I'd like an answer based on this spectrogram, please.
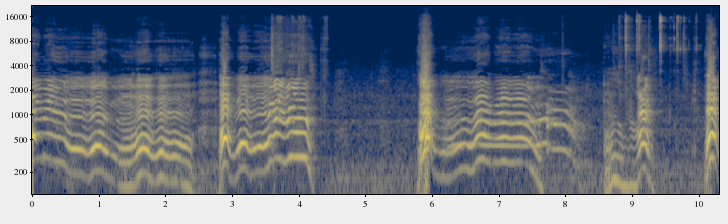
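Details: Dog vocalising in wavering, yodel-like howls with rising and falling pitch, delivered in several bursts separated by short pauses and sharp clicking noises.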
